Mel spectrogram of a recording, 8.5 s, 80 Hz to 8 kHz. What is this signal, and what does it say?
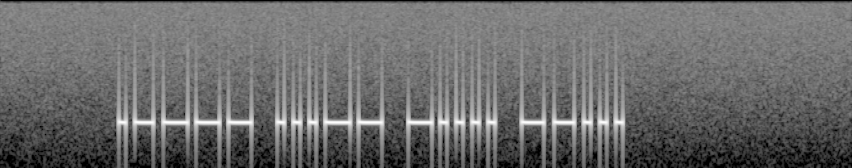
Morse code, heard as a keyed tone, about 15 wpm, 800 Hz. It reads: 1367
